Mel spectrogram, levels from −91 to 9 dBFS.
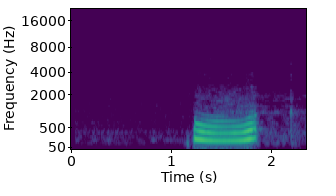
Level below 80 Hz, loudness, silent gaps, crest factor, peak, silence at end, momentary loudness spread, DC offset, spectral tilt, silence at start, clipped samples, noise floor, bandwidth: -76 dBFS; -30 LUFS; none; 18 dB; -14 dBFS; 0.5 s; 5 LU; under 0.1%; -14 dB/octave; 1.2 s; under 0.1%; -80 dBFS; 2.3 kHz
